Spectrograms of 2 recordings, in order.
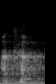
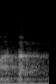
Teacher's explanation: మొట్టమొదటిది మహాప్రాణం అథ, రెండవది అల్పప్రాణం అత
